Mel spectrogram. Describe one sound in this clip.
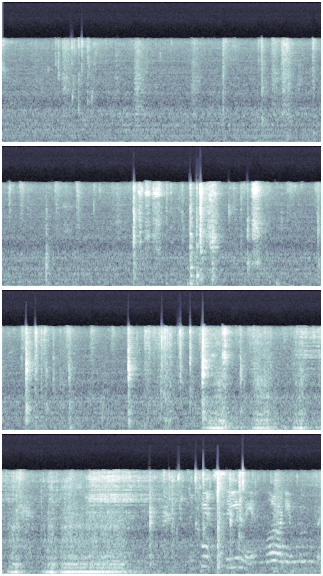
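Dishes clink and knock together in a sink.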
